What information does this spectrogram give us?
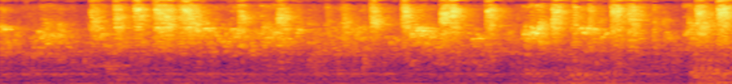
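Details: Domestic budgerigars in a decorated play area chatter continuously, with rapid high buzzy chirps and short clear notes packed together, plus light pattering sounds near the end.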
